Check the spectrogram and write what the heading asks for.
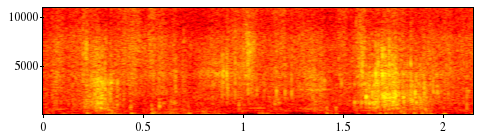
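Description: Footsteps crunching and scuffing in snow, irregular, with a short hiss near the end.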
